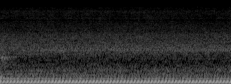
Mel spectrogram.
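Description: A steady low background hum with a faint hiss above it, unchanging and without distinct events.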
